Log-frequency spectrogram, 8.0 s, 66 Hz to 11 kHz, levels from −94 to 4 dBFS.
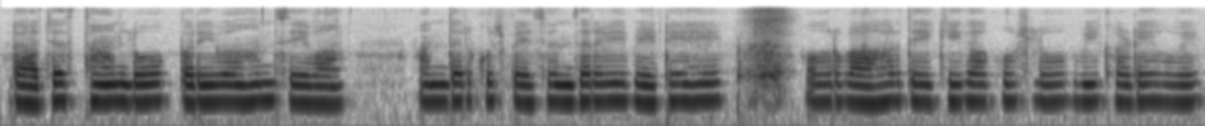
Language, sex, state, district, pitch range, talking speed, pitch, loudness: Hindi, female, Rajasthan, Jaipur, 180-185 Hz, 135 wpm, 180 Hz, -16 LUFS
